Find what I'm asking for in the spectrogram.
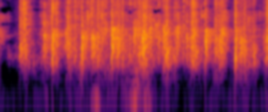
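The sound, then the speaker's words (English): A studio audience applauds during a panel quiz show, a dense burst of clapping that starts abruptly after a brief gap and holds at a fairly even level until the end. “Applaud if you think that's a fiction.”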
